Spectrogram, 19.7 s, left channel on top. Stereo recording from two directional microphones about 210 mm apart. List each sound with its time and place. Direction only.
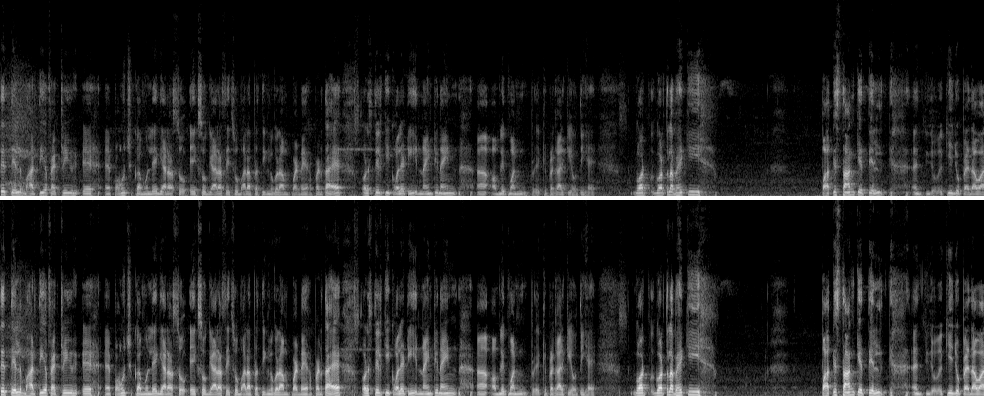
0.0 s a man's voice: 45° right (ahead or behind)
16.4 s a man's voice: 40° right (ahead or behind)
